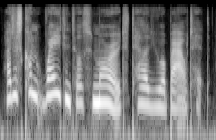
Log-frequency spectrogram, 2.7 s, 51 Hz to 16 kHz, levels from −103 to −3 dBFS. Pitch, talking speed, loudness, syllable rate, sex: 245 Hz, 265 wpm, -17 LUFS, 6.0 syllables/s, female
